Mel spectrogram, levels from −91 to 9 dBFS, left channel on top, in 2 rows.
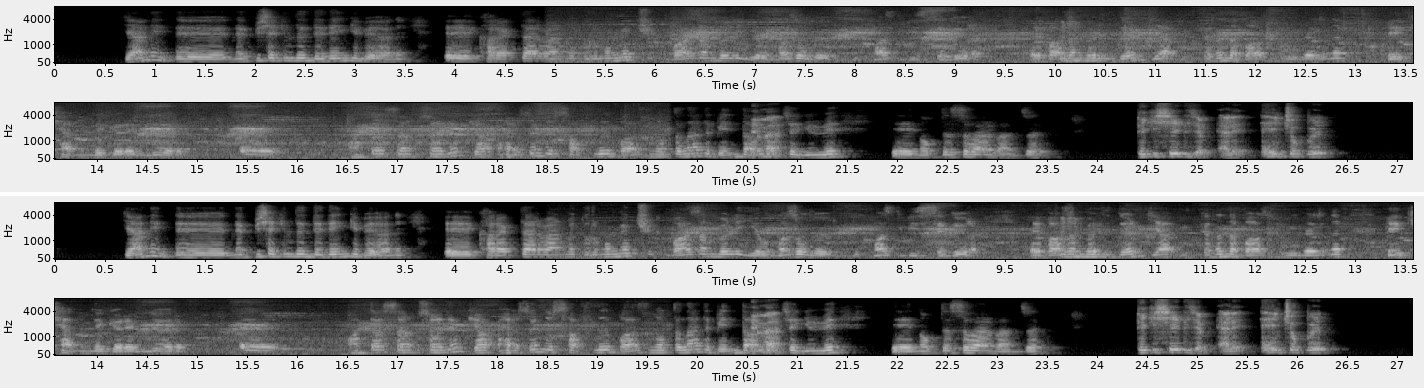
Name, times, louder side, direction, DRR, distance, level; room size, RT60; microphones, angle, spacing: voice 1, 0.7-3.5 3.9-14.9 15.4-15.8 16.5-21.4 21.9-23.4, right 2 dB, 65° right, 2 dB, 1.9 m, -29 dB
sound 1, 4.9-19.7, left 4 dB, 65° left, 2.2 m, -39 dB
voice 2, 24.4-26.2, right 2 dB, 30° right, -1 dB, 2.2 m, -29 dB
9.5 x 4.9 x 5.3 m, 0.31 s
head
